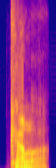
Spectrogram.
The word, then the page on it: calla: British English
